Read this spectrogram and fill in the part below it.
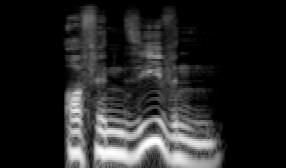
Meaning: inflection of offensiv: 1. strong genitive masculine/neuter singular 2. weak/mixed genitive/dative all-gender singular 3. strong/weak/mixed accusative masculine singular 4. strong dative plural
- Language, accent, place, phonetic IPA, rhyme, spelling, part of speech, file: German, Germany, Berlin, [ɔfɛnˈziːvn̩], -iːvn̩, offensiven, adjective, De-offensiven.ogg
